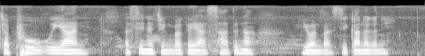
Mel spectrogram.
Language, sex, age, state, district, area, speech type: Manipuri, male, 30-45, Manipur, Chandel, rural, spontaneous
